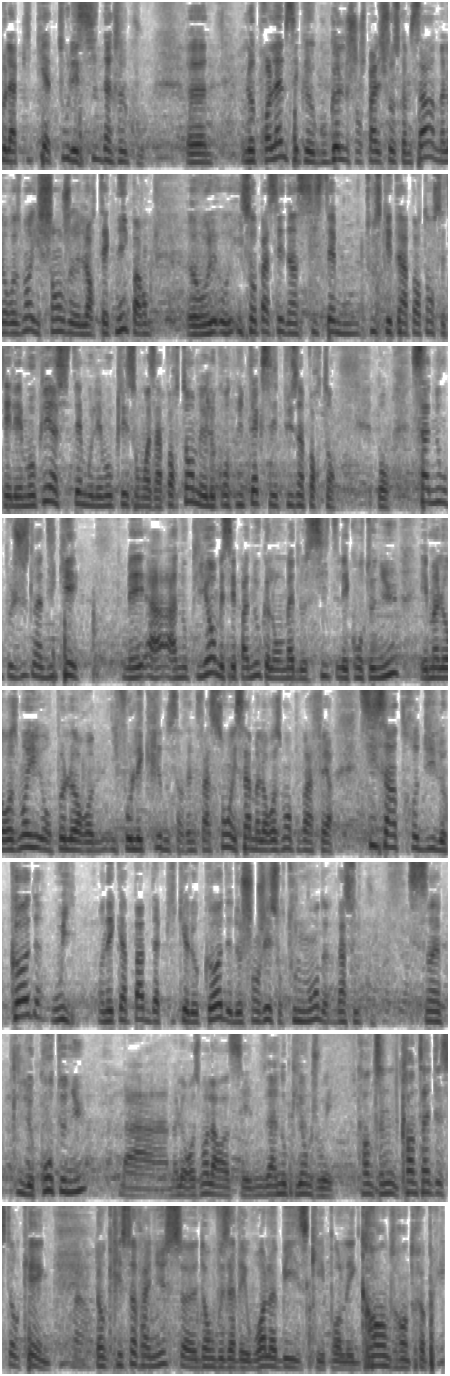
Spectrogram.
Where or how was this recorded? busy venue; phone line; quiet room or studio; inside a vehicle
busy venue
